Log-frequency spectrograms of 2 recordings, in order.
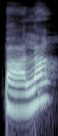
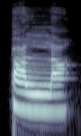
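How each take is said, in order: First: "Pala" with a short single L, PA-la; single consonant. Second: "palla" with a held double L, PAL-la; double consonant. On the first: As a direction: keep the L in "Pala" quick. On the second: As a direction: hold the L in "palla" an extra beat. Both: Shown as a demonstration. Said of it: "double consonants must be pronounced clearly and held".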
